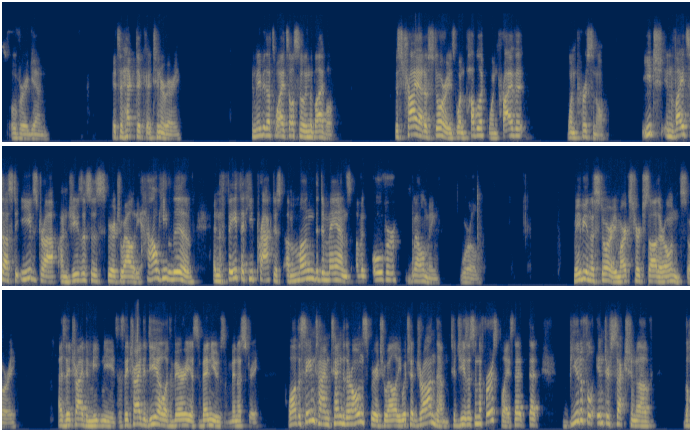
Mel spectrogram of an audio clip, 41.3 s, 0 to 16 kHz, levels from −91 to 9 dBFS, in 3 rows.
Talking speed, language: 145 wpm, English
